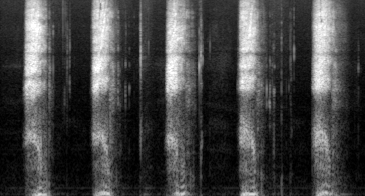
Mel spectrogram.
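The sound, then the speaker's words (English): A voice mimics loud open-mouthed chewing of popcorn: five wet, smacking chomps at a steady, roughly one-per-second rhythm, prominent, with brief quiet gaps between each bite and no talking. “Every bite, every single bite was right there on the teeth.”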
